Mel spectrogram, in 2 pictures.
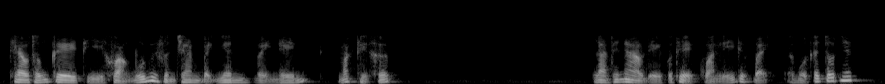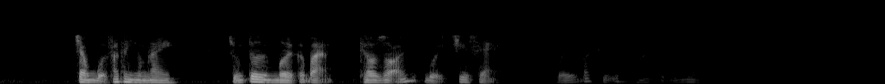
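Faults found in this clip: G.729 codec, whole clip: speech band-limited, rough and slightly synthetic, codec damage plainly audible. 8 kbit/s CELP rebuilding each 10 ms frame from filter, pitch and sparse pulses. Spectrogram: hard ceiling at 4 kHz, empty above, smeared harmonics.

Truncation distortion on a fade, 12.6 to 17.7 s, starting just after "mời các bạn theo": the fade-out, beginning near 12.6 s, turns gritty, worst from 14.4 to 17.7 s. Undithered gain stage, consistent with an 11-bit word length. Waveform: square stair-steps.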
